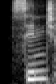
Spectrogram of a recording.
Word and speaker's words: singe: in the same way he was taught to pronounce ape, singe and tree, arbre.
